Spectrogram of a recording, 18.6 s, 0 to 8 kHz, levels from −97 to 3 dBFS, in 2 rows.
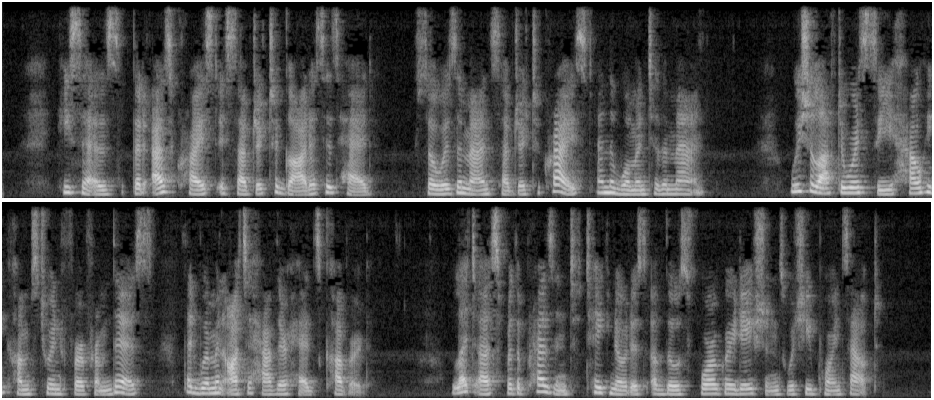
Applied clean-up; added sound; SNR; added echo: none; none; none; none.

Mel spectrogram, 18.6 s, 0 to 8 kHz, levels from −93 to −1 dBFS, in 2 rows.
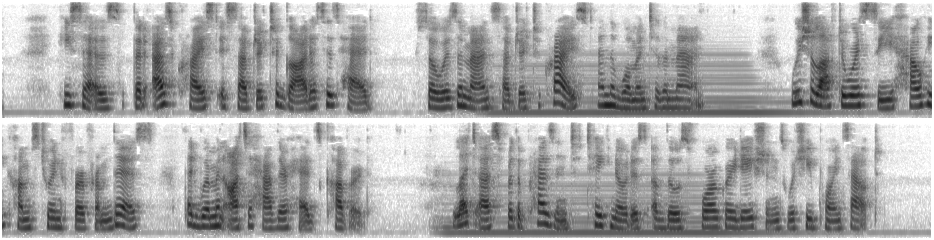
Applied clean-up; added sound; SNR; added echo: none; Bowed string instrument; 20 dB; none.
